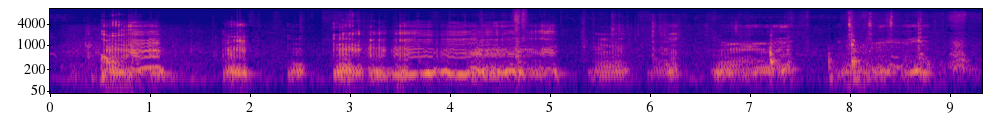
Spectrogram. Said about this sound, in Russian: Ой, свинья.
